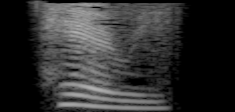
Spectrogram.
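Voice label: "hairy", English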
